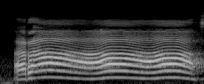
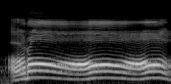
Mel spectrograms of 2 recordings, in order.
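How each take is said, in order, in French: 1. Le r se dit à plat, sans creux au fond. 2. Le r se dit creux, produit au fond de la bouche. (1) "nous nous disons pas euh, ra, c'est faux" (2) "vous voyez la, le creux que je fais"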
